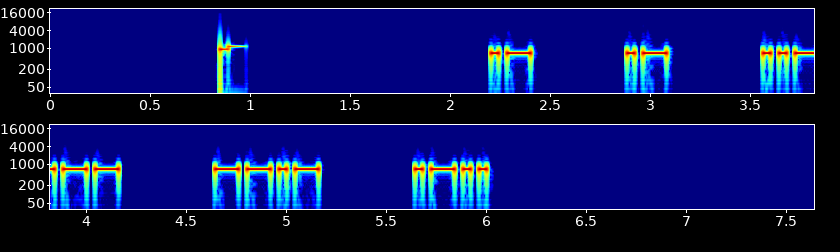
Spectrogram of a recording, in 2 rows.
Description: Morse code, heard as a keyed tone, about 30 wpm, spaced as for 14 wpm, 700 Hz. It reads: AA2QL
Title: USA Call Signs - 5 Characters - 4x Character Spacing - 30wpm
